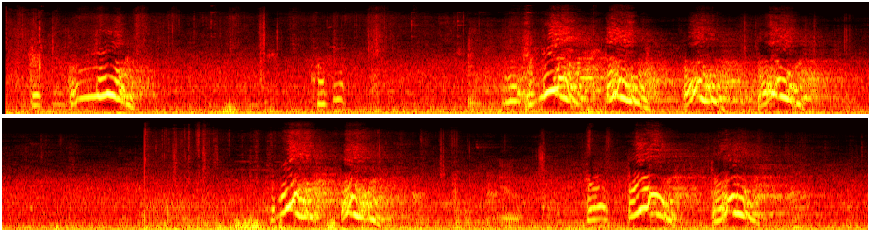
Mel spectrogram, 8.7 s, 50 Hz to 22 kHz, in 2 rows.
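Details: Female Belgian Malinois carrying a 360 camera while climbing trees and leaping into water: short arched yelping barks in clusters, several in quick succession around one and three seconds, then again near six and seven and a half seconds, over steady background rumble.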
